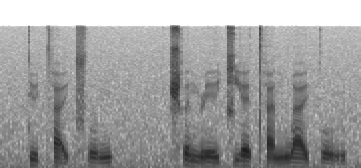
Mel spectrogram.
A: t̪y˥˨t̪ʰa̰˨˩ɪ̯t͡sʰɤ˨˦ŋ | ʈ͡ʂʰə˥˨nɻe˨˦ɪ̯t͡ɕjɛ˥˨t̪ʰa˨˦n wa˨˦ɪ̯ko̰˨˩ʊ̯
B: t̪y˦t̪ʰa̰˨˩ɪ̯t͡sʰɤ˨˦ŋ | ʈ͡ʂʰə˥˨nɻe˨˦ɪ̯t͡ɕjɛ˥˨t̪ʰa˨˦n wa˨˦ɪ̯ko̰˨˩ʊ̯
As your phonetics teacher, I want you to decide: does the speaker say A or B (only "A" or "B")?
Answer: A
